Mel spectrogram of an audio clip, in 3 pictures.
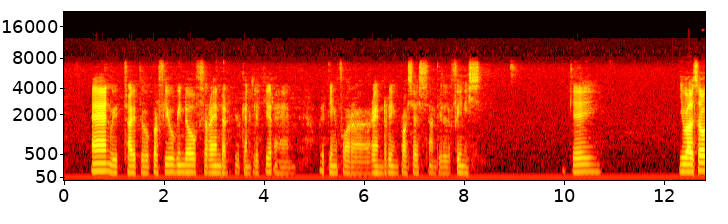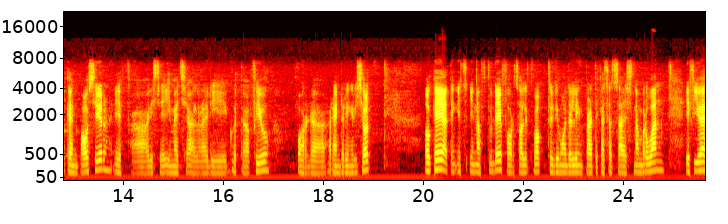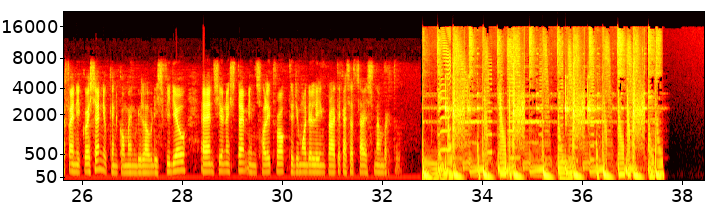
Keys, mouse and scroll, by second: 3.0 click.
